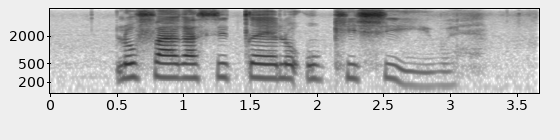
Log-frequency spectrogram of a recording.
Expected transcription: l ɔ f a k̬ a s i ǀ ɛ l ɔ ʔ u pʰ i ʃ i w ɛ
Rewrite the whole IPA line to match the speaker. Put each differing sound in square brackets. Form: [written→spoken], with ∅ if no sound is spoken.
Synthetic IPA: l ɔ f a k̬ a s i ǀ ɛ l ɔ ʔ u [pʰ→kʰ] i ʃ [i→iː] w ɛ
